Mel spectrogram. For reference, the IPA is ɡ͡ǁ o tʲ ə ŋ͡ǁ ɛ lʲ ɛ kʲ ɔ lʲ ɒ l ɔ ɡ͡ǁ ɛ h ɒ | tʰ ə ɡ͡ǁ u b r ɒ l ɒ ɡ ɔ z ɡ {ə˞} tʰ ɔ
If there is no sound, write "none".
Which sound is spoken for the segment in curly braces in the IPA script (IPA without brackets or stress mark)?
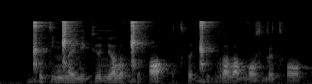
ə˞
